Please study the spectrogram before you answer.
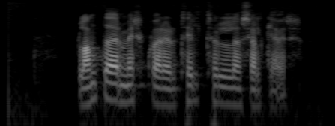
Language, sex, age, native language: Icelandic, male, 30-39, Icelandic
